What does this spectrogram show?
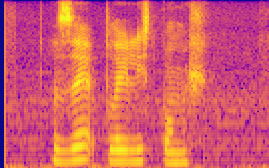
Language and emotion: Russian, neutral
